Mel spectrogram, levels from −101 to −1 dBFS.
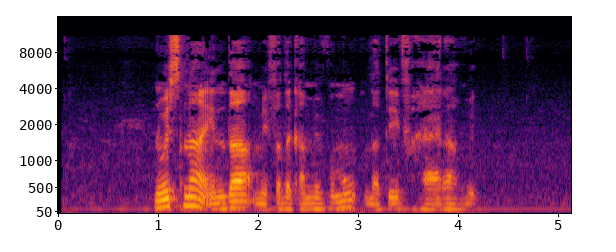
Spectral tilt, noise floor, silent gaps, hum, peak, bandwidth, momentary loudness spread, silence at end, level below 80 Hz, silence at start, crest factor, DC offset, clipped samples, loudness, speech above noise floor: -4.5 dB/octave; -56 dBFS; none; none; -6 dBFS; 11.5 kHz; 13 LU; 0.95 s; -54 dBFS; 0.85 s; 22 dB; under 0.1%; under 0.1%; -26 LUFS; 31 dB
